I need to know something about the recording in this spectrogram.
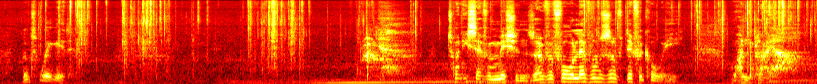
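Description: A plastic game case crinkles and clicks in a man's hands.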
